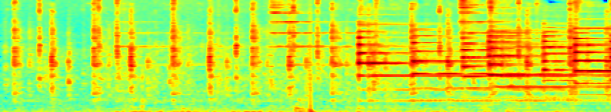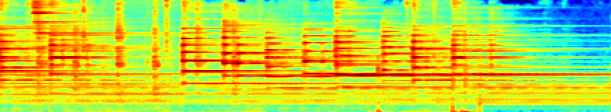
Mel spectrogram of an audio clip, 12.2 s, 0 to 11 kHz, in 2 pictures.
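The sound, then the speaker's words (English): A dense chorus of hundreds of clocks and watches chiming and striking the hour together at 8 o'clock in the morning in the Museum of Time, Waterford, near Reginald's Tower. Bright overlapping bell tones ring out in a sustained, layered wash over steady ticking, growing fuller partway through and slowly decaying at the end. “It has hundreds of clocks and watches of all sizes.”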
